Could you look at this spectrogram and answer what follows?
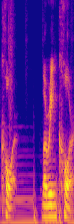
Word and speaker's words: Corps: 海军陆战队就是 Marine Corps，他的发音就跟 C O R E 基本上是一样的 Corps。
